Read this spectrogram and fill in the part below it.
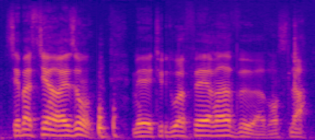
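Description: An actor playing a kindly, reassuring gentleman in a French cartoon dub, speaking in a measured, explanatory way. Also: medium pitch, expressive, a little hiss or hum.

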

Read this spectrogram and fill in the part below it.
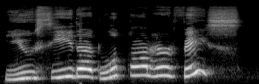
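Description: A woman's voice: very high-pitched, animated, slow pace, dark tone, voice pushed up, full character voice. A woman voicing a clever, bold hare king from a children's fable, giving solemn warnings with emphasis. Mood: urgent, sly.

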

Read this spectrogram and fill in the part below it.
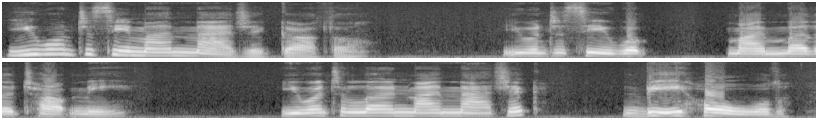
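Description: A woman's voice: lowish voice, animated, warm tone, no echo. Woman doing a wrathful old witch mom, scornful, bossy, storybook villain. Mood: commanding menace. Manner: mocking, drawn-out, commanding.

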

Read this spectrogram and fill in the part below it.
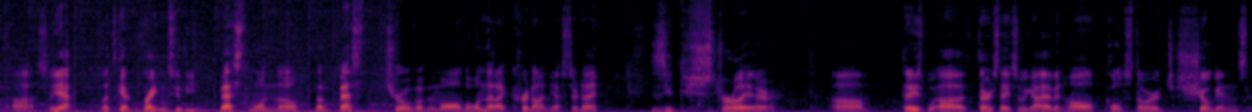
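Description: Young guy gaming streamer, deep raspy morning voice, rambly, faint music under it. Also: a bit bright. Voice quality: deep and raspy after waking. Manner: rambling, self-correcting, friendly. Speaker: game streamer. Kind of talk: casual gaming vlog talk. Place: small home room. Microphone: studio mic on boom with pop filter, headphones.

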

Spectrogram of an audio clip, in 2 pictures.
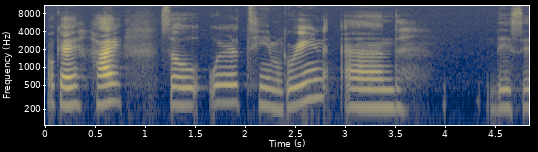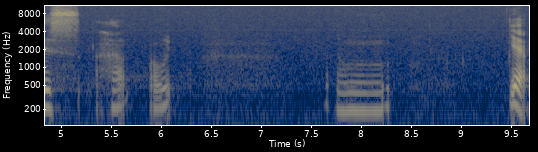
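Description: A woman in her twenties from Finland giving a student presentation into a handheld mic in a large meeting room, halting with fillers. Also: mid-range voice, flat delivery, creaky. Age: 20s. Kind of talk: reading a class presentation.

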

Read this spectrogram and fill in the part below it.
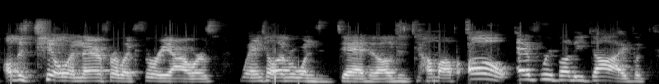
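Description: A man's voice: on the high side, moderate pace, lo-fi sound. A man giving casual, joking reaction commentary, swearing now and then and reading on-screen text aloud. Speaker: reaction video host.

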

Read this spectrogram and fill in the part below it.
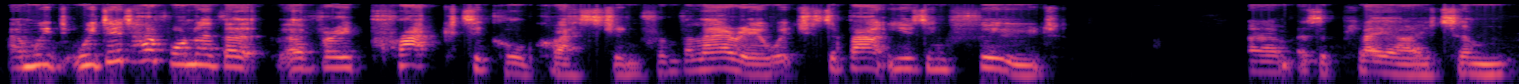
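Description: Husky woman chairing an online seminar. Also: medium pitch, sing-song, normal speed, long pauses, low-quality recording. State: losing her voice. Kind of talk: relaying audience questions.

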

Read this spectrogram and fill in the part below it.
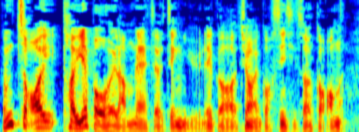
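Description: A man's voice: deep voice, sing-song, fast talker, breathy edge. A man from Hong Kong who hosts a radio history discussion, speaking with a Hong Kong Cantonese accent and often answering his guest with short agreeing sounds. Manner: frequent brief agreeing backchannels. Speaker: radio host.

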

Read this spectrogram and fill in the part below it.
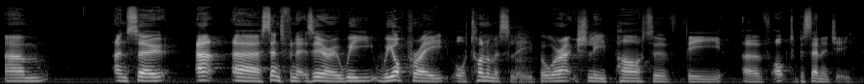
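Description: A British man in his thirties speaks from a conference stage in a large panelled hall. His voice is bright and clear, and he talks at a measured pace, often pausing on "um" and restarting his sentences. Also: a little high, fairly even intonation. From Great Britain. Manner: measured, with frequent ums and restarts. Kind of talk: conference presentation. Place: large wood-panelled auditorium.

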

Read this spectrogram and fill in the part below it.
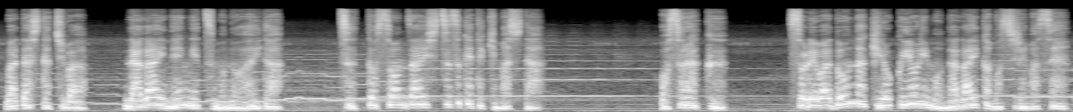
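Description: Game creature: ancient floating mushroom being, high voice, formal and scholarly, expressive melody, music behind. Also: female voice, measured pace, full character voice. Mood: wistful. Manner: formal, courteous, explanatory. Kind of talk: Japanese game voice acting, measured dialogue.

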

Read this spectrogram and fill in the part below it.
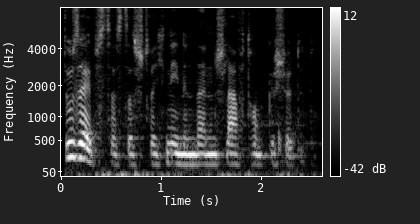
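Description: A woman's voice: very deep voice, lively intonation, brisk. A woman playing a scornful married woman in a 1960s radio crime drama, cutting and accusatory. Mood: accusing. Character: scornful, sharp-tongued married woman accusing her family.

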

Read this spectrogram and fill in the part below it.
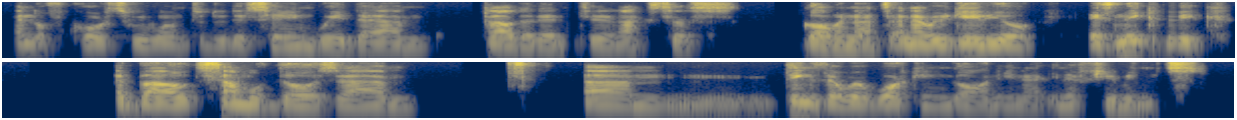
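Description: A man as guest expert presenting software on a webinar, fluent but peppered with ums and uhs. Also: low-pitched, fairly even intonation, moderate pace. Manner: fluent but full of ums and uhs, non-native phrasing. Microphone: video call. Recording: slightly dull video call audio.

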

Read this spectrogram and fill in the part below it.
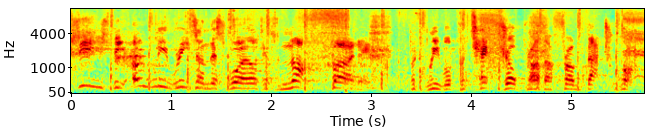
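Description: A woman playing a menacing, fanatical hunter in a video game, taunting her prey with deliberate delivery. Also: mid-range voice, lively intonation, natural voice. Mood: insistent, threatening. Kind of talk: dramatic video game villain acting. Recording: very loud game noise behind voice.

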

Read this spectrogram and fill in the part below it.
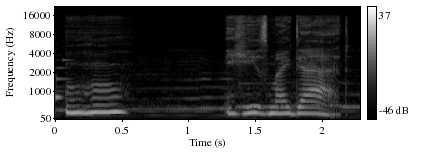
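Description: A woman voicing a quiet, hesitant young boy in a fantasy video game. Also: on the high side, extremely slow. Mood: shy. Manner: soft-spoken, hesitant. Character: quiet, shy young boy, the author's son. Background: game background music.

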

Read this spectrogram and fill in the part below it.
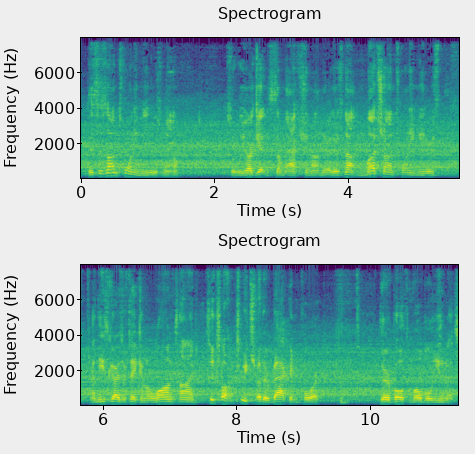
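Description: A man's voice: mid-range voice, noisy background. A man giving a casual hands-on product review in a conversational, enthusiastic way. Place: indoor workshop room at a desk.

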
